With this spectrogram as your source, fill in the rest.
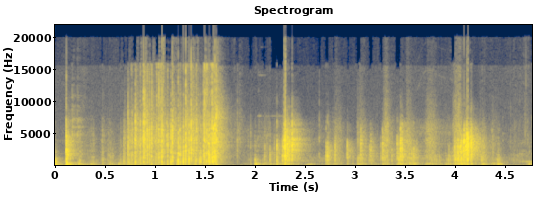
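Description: A deck of tarot cards being shuffled by hand, with several crisp riffling bursts separated by short pauses, close and fairly loud with no talking.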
